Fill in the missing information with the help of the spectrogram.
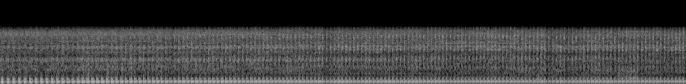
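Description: ATV engine running steadily at low revs, an even, unbroken engine note.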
